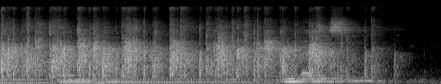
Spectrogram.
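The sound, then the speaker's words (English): An audience bursts into sustained, loud clapping in praise, dense and steady for about four seconds before thinning out, with voices and a low hum underneath. “You've got a head clap of praise.”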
